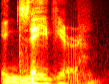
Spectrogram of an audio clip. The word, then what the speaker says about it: Xavier: We're going to go Seton Hall plus the points, Baylor minus the points, and Xavier minus the points. – Xavier. It's Xavier with a Z. – Xavier. – With a Z. Like it's spelled.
